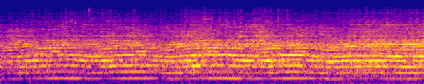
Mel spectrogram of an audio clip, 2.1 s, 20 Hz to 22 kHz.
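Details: Homemade pedal generator, Unite MY1016Z3 24V 350W motor, 24-tooth chainring to 9-tooth sprocket, about 80 rpm pedalling for 12V DC into 400W inverter, charging a touchpad, phone and shaver; smooth steady mid-pitched whine, no grinding or rattle; normal light-load running.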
